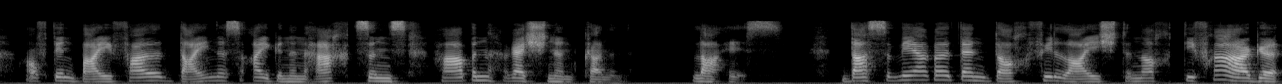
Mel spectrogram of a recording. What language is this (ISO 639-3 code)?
deu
